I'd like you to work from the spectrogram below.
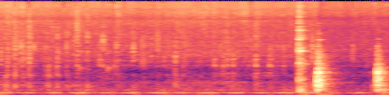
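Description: Chopped onion, celery and bell pepper hit a dark roux for gumbo, giving a soft steady sizzle with a few sharp utensil scrapes and clinks near the end.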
